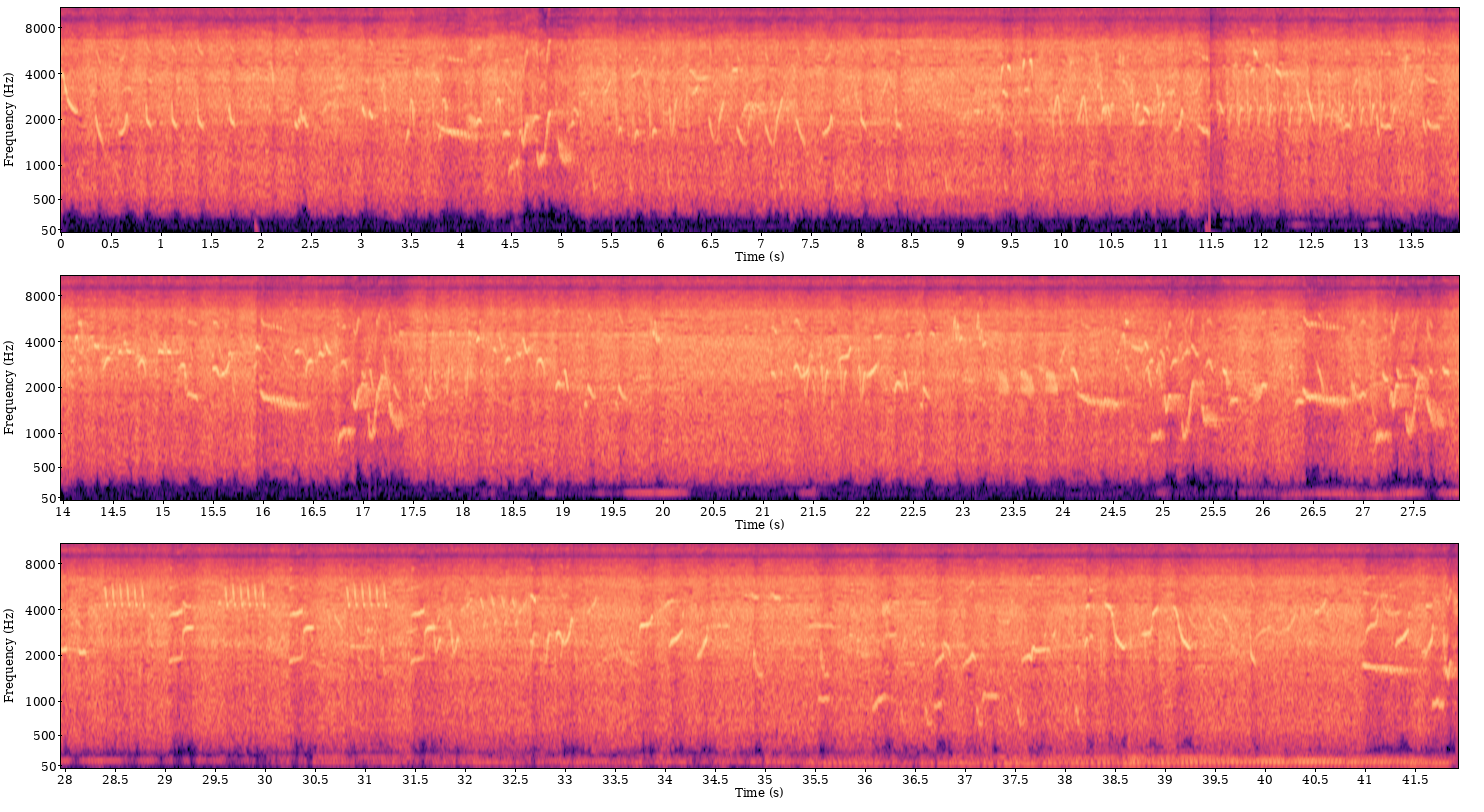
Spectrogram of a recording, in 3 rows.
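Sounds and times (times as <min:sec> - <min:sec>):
birds singing and chirping: 0:26.4 - 0:41.9.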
